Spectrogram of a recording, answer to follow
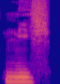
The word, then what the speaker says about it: niche: And this is the magic word in podcasting, your niche, or for the British people, niche. But I'm an American, so I pronounce it niche.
